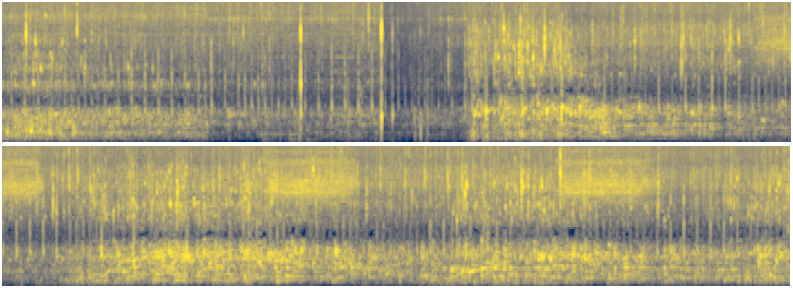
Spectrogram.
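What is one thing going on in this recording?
Air bubbles from a diver's breathing gear gurgle and rumble underwater.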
